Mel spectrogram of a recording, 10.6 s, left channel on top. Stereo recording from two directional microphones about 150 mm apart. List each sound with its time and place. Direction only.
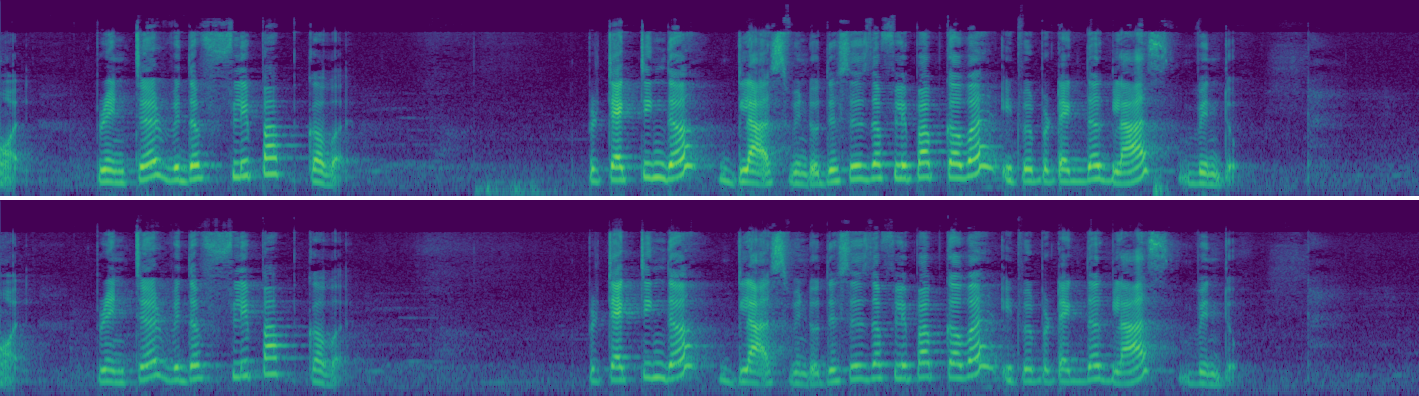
0.0 s a sound: 30° left (ahead or behind)
0.7 s a woman's voice: 30° left (ahead or behind)
4.4 s a woman's voice: 30° left (ahead or behind)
